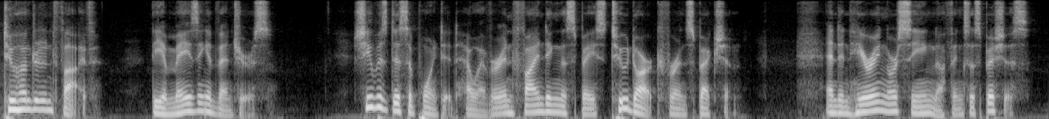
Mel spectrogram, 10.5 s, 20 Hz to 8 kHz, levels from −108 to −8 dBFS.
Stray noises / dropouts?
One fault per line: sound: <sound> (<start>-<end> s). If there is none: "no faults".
no faults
